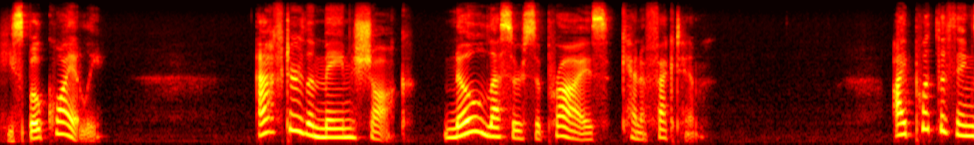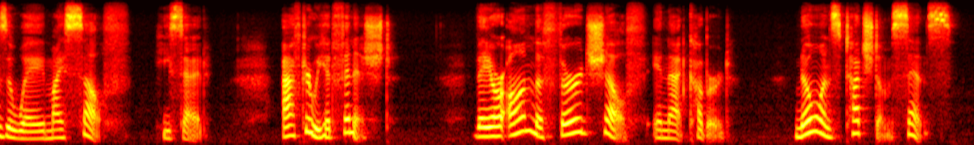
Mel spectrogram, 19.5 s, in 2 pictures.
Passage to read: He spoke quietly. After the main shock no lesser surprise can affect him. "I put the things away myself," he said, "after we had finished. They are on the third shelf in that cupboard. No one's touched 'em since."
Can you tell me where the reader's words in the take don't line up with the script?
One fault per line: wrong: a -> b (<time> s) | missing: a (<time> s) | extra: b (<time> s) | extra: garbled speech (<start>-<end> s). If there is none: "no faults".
no faults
